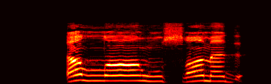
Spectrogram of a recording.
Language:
Arabic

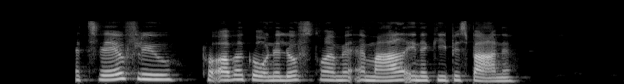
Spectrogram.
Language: Danish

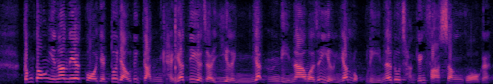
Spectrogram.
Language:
Cantonese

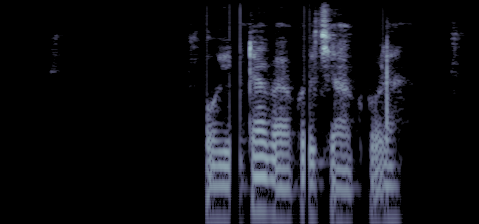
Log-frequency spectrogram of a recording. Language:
Ganda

